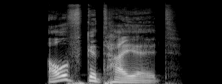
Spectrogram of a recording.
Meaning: past participle of aufteilen
- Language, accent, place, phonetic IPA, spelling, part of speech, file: German, Germany, Berlin, [ˈaʊ̯fɡəˌtaɪ̯lt], aufgeteilt, verb, De-aufgeteilt.ogg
